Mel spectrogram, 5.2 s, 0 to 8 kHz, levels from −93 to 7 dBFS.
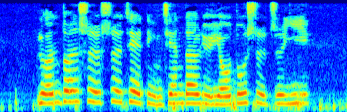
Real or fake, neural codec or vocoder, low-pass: fake; vocoder, 44.1 kHz, 80 mel bands, Vocos; 7.2 kHz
